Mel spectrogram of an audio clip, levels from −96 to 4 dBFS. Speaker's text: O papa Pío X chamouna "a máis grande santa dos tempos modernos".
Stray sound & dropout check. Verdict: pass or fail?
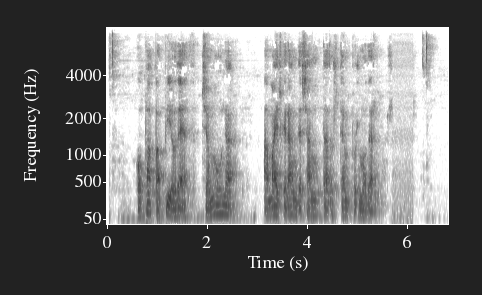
pass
